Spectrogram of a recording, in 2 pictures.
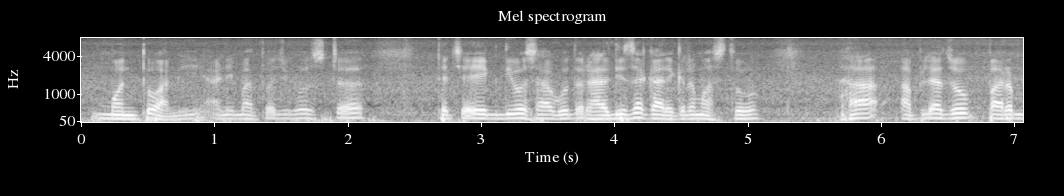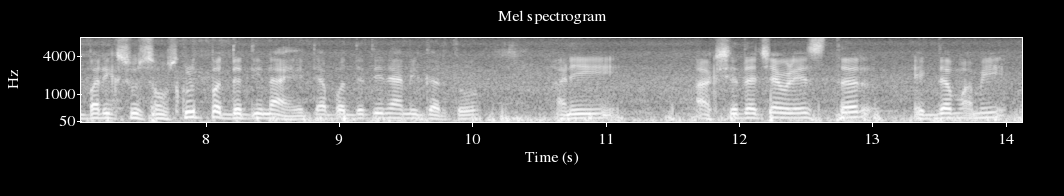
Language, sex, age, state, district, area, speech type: Marathi, male, 45-60, Maharashtra, Osmanabad, rural, spontaneous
